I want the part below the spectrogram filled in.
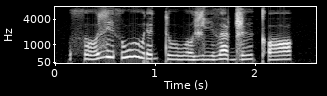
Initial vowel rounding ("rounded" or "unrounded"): rounded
